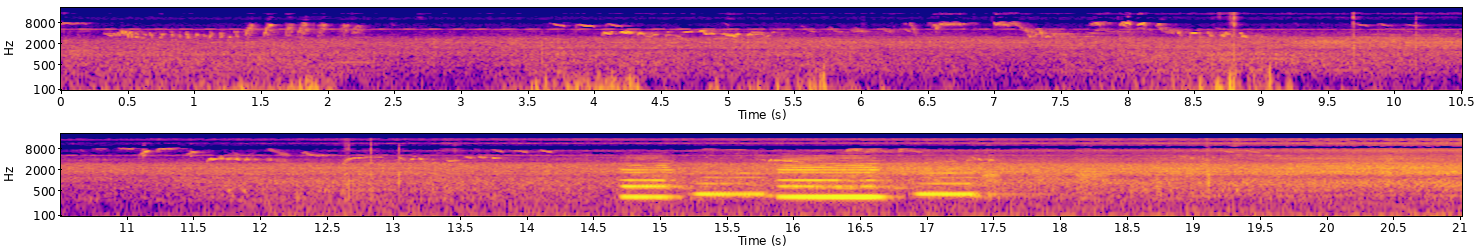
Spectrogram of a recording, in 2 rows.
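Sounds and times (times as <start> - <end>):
wind buffeting microphone: 3.4 - 6.3, 8.1 - 9.5, 11.4 - 21.0.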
